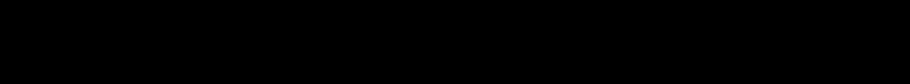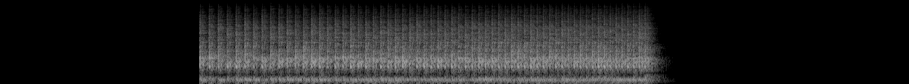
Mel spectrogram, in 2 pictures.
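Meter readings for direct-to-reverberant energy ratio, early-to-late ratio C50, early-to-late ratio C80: −10.5 dB, 7.0 dB, 12.5 dB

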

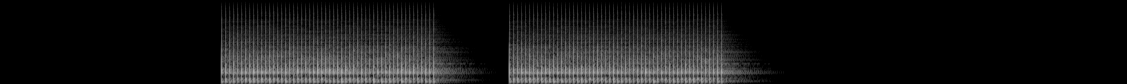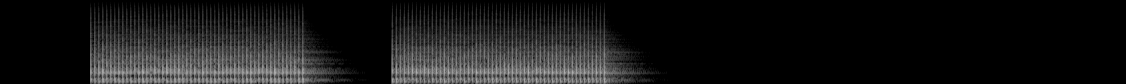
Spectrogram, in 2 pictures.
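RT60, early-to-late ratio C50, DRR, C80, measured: 1.0 s, 11.0 dB, 8.5 dB, 13.0 dB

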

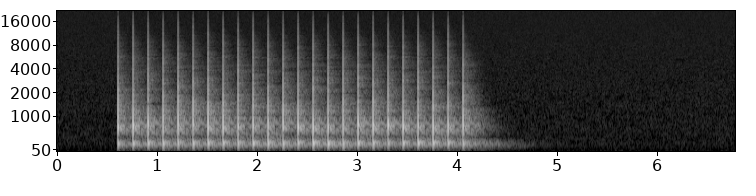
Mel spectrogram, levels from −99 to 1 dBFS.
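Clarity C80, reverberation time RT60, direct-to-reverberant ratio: 19.0 dB, non-exponential decay, 10.0 dB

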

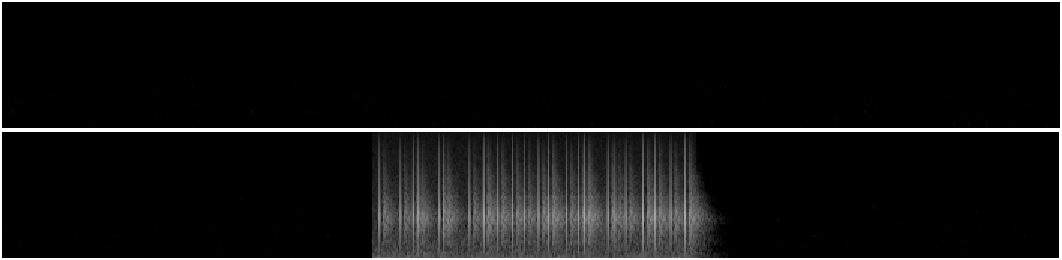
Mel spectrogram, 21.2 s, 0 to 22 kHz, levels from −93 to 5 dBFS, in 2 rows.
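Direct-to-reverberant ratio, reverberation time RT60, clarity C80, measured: 6.5 dB, 0.45 s, 13.5 dB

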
